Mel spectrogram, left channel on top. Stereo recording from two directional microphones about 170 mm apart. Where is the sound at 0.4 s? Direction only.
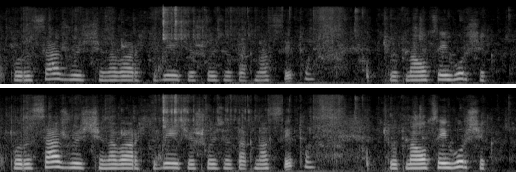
70° right (ahead or behind).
